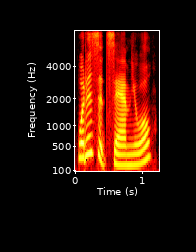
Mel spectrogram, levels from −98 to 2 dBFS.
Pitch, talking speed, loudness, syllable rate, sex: 235 Hz, 190 wpm, -19 LUFS, 4.6 syllables/s, female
